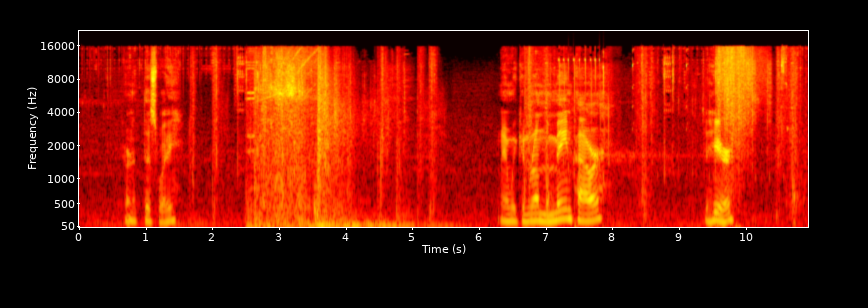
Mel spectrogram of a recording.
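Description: An older man talks with animation, close to a microphone.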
